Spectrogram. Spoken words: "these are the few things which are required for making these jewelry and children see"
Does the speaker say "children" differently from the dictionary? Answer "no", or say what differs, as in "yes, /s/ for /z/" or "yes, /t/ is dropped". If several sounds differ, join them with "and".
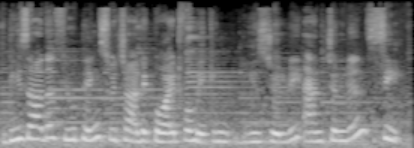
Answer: no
